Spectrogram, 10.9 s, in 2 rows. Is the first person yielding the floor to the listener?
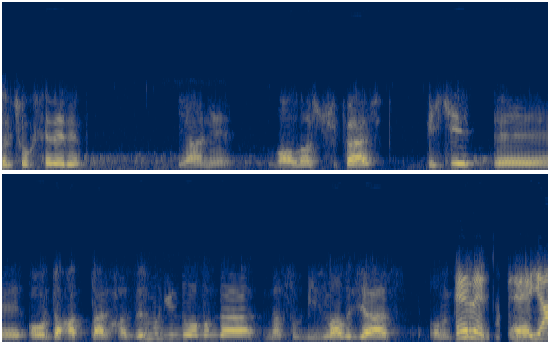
Yes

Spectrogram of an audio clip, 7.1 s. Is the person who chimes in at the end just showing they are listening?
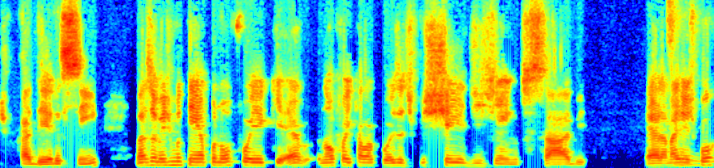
Yes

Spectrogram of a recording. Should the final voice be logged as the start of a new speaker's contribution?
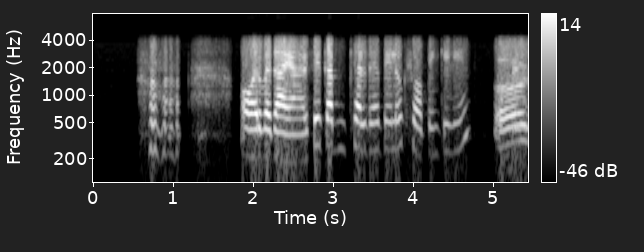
Yes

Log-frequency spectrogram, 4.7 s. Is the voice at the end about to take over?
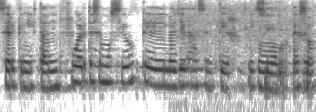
Yes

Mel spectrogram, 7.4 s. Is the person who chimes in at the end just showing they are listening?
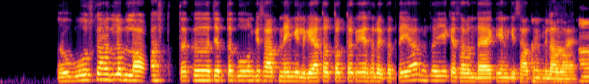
No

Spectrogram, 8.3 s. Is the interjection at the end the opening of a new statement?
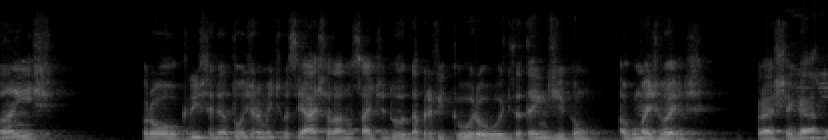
Yes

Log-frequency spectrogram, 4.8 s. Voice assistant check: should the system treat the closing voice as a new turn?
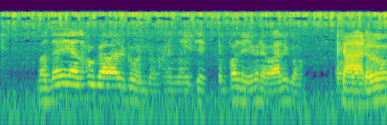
Yes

